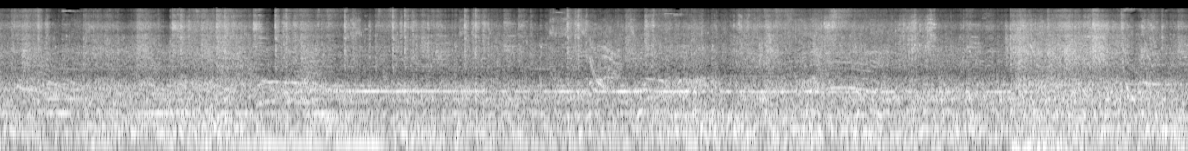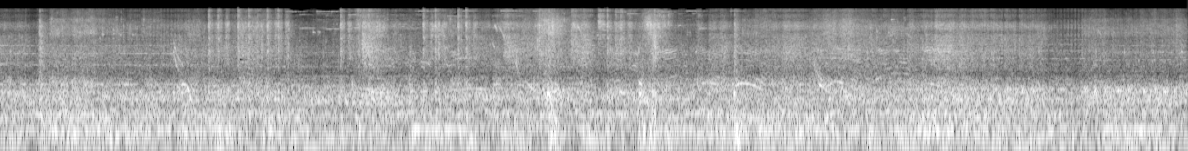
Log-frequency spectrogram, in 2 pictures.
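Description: A helicopter's rotor thuds overhead.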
